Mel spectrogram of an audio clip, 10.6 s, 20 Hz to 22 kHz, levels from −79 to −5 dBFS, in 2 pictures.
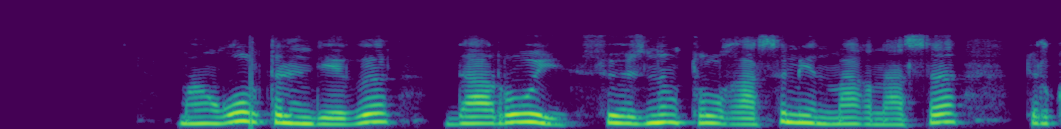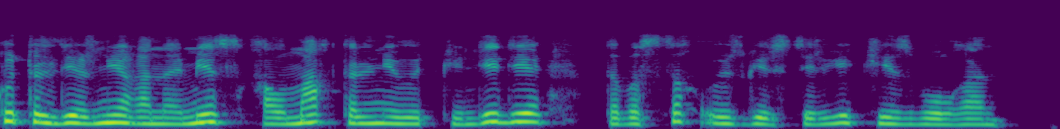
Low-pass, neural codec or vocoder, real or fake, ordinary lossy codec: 7.2 kHz; none; real; Opus, 32 kbps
